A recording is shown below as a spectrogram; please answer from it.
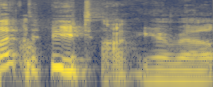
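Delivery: laughing, baffled disbelief. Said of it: "I was like".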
